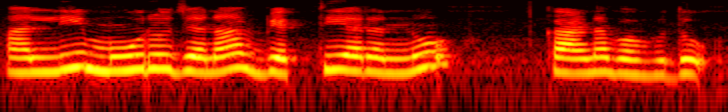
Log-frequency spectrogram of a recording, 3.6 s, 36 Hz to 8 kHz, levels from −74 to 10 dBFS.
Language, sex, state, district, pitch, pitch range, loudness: Kannada, female, Karnataka, Bangalore, 255 Hz, 245-280 Hz, -16 LUFS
